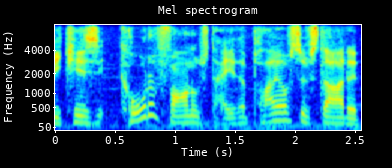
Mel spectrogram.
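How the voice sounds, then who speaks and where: A man in an Australian accent, medium pitch, ordinary pitch variation, moderate pace. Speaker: floor reporter. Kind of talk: live esports broadcast report. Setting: arena floor.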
